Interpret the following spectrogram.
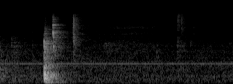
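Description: A single sharp knock on a hard tabletop about half a second in, then a faint tick near the end.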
